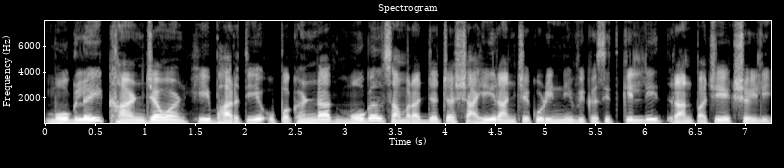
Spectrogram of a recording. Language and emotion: Goan Konkani, neutral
